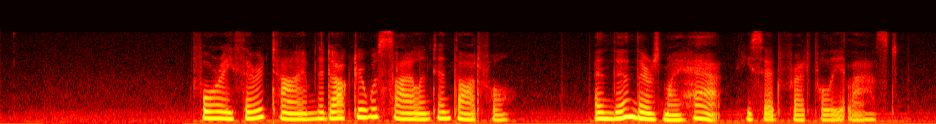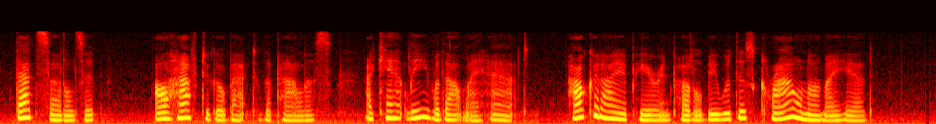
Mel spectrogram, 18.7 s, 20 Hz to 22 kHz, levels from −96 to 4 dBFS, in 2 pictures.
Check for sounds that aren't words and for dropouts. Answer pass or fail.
pass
